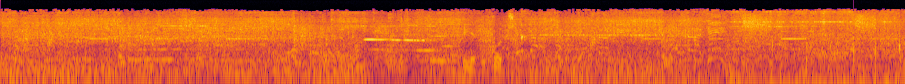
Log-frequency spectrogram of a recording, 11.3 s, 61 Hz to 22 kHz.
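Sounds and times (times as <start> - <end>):
train on the Trans-Siberian railway rumbling through a tunnel at night: 0.0 - 11.3
thin high squeal of train wheels or brakes stopping at a station: 0.8 - 3.4, 4.2 - 5.8, 6.7 - 11.3
speech: 5.9 - 6.6.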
